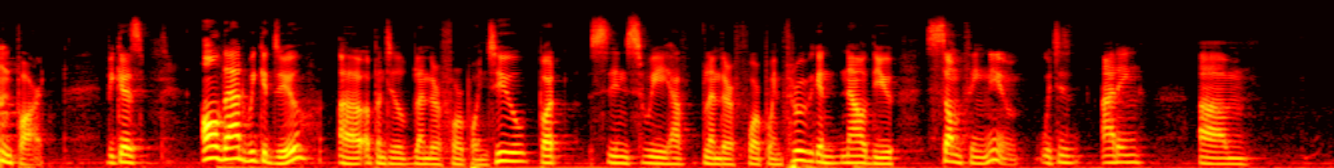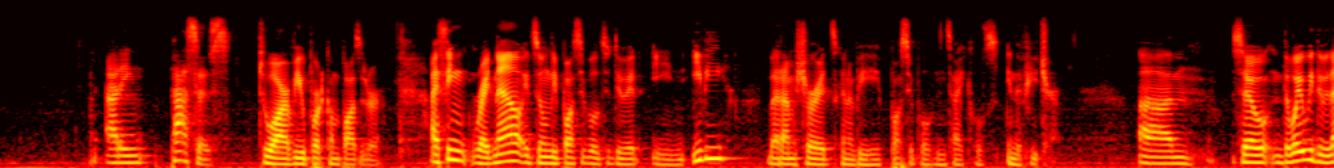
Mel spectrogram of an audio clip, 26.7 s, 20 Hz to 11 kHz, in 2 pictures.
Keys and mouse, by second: 14.3 click.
